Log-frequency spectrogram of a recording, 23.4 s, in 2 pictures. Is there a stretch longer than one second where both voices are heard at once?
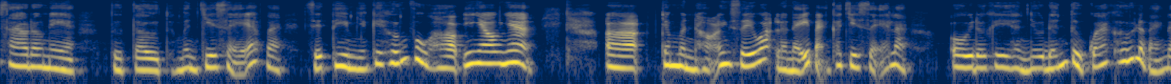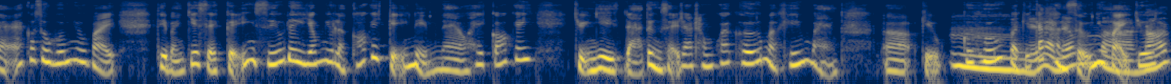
Yes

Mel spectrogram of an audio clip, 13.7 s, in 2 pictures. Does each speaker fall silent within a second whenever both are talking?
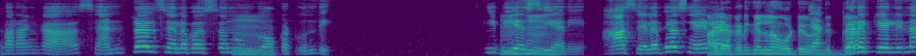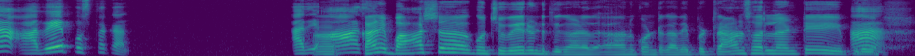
Yes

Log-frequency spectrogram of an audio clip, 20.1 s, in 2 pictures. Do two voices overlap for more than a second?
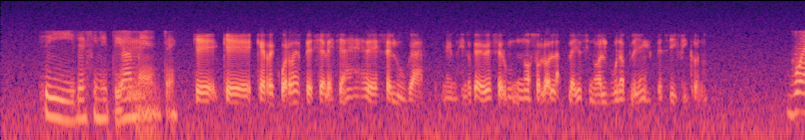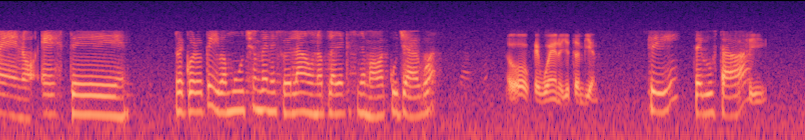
No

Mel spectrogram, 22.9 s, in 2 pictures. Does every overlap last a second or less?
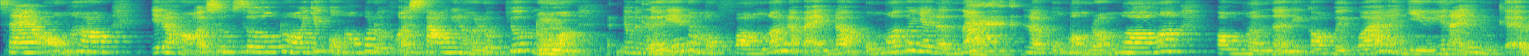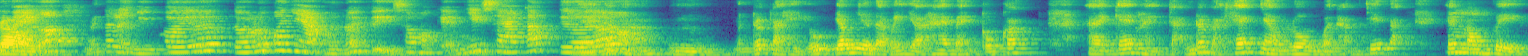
Yes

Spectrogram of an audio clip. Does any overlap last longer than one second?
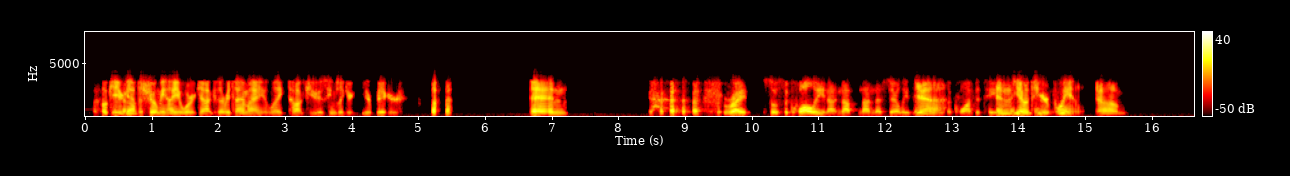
Yes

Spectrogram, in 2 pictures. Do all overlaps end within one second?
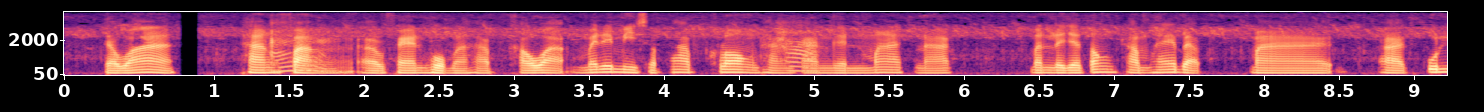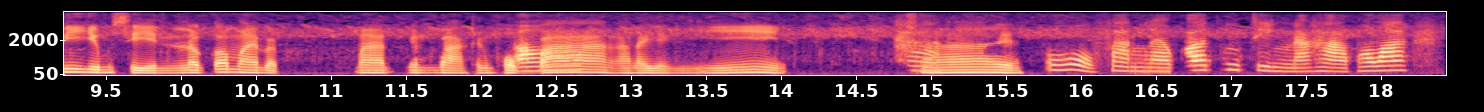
Yes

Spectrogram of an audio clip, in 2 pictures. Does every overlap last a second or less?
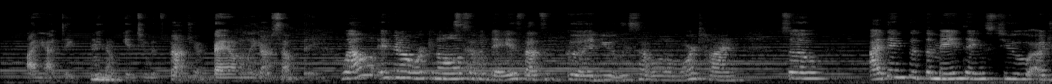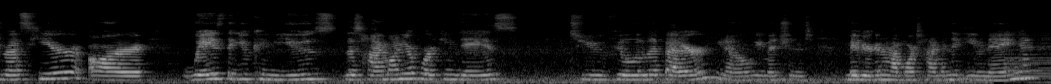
Yes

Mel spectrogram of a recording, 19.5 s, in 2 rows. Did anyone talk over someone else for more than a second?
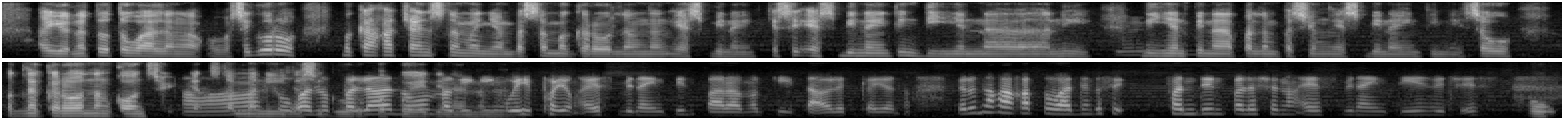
Yes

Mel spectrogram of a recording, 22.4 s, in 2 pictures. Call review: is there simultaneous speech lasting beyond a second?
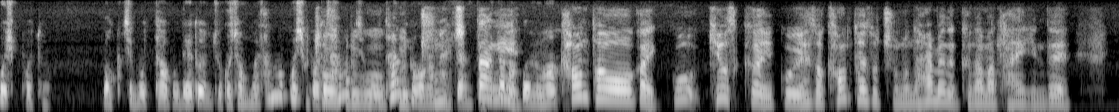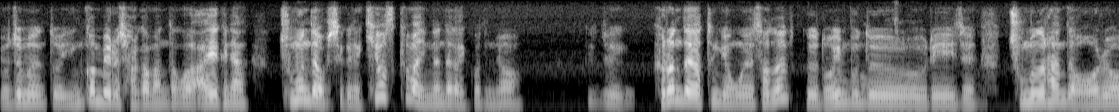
Yes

